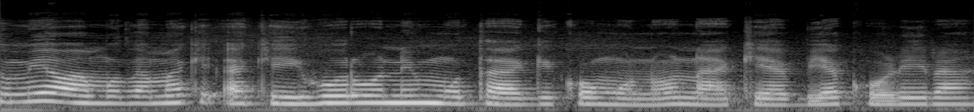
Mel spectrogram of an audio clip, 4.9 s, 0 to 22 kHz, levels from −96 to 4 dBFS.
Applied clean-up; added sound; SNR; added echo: none; none; none; none.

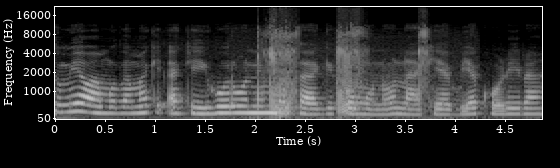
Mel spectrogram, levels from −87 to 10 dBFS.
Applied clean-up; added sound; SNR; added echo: none; Fart; 7 dB; none.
